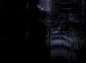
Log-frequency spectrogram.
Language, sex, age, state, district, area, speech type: Hindi, female, 60+, Madhya Pradesh, Ujjain, urban, read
